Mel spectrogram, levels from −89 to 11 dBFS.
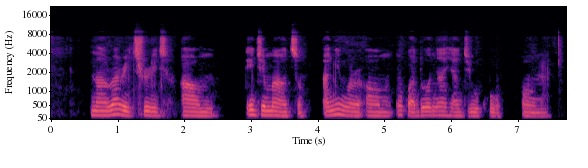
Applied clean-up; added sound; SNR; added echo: none; none; none; none.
